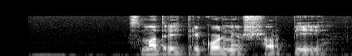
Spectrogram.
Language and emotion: Russian, neutral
